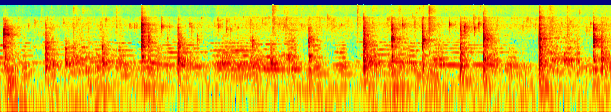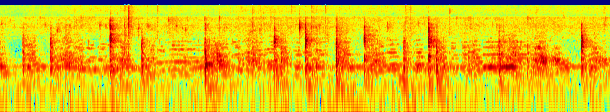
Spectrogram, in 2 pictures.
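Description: Chopped garlic sizzling in hot oil in a nonstick wok while a wooden spatula stirs it, scraping and knocking against the pan in many quick, irregular clicks.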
